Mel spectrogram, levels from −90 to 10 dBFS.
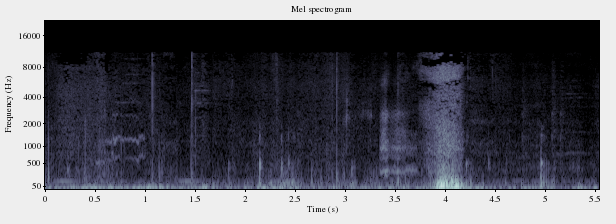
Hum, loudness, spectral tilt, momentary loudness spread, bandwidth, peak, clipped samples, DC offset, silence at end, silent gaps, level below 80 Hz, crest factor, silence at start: none; -27 LUFS; -4.5 dB/octave; 25 LU; 11.5 kHz; -6 dBFS; under 0.1%; under 0.1%; 0 s; none; -30 dBFS; 24 dB; 0 s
